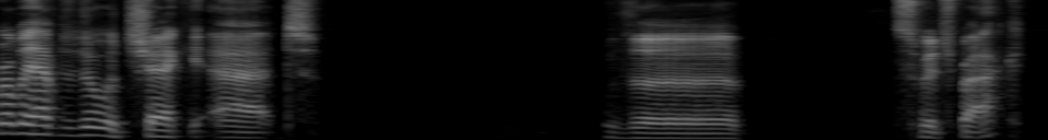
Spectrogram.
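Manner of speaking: words muffled by ice cube; ice in mouth. Real, not acted. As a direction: talk with cold ice in your mouth. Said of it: "I put ice in my mouth".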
